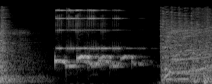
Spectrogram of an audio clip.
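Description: Cartoon sound effects for a segment intro: a swoosh fading out, then about a second of bright ringing ding with a wobbling tone under it, followed near the end by the start of a short musical jingle.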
